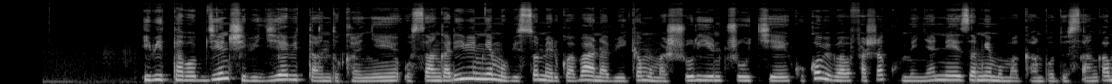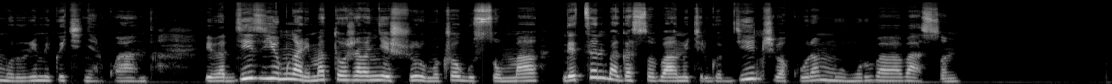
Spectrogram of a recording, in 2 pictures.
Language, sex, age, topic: Kinyarwanda, female, 18-24, education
